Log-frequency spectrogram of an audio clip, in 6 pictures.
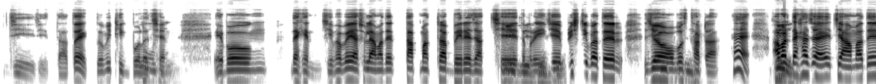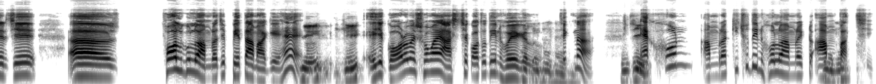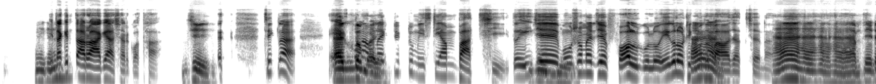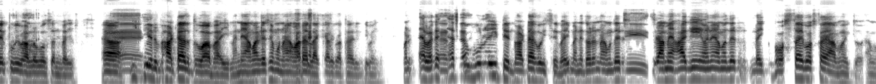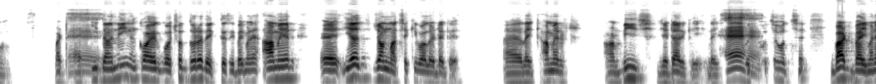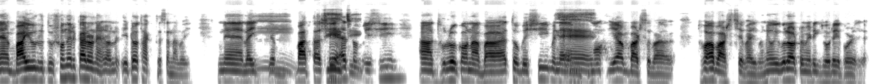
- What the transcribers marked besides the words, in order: chuckle; chuckle
- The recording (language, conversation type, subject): Bengali, unstructured, জলবায়ু পরিবর্তন আমাদের দৈনন্দিন জীবনে কীভাবে প্রভাব ফেলে?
